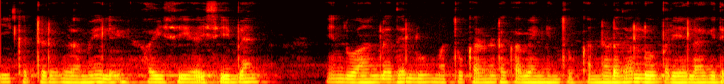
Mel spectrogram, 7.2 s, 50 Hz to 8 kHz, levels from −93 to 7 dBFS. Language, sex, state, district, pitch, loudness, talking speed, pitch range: Kannada, male, Karnataka, Mysore, 115 Hz, -19 LUFS, 165 wpm, 115-120 Hz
